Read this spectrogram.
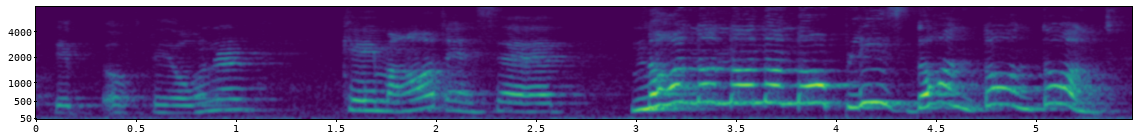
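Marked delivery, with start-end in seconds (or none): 3.0-5.4 high, loud pleading no no no; urgent protest. Retold or imitated. Owner's wife rushing out to stop the biker, loud and alarmed. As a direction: cry out to stop him in alarm.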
